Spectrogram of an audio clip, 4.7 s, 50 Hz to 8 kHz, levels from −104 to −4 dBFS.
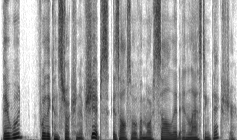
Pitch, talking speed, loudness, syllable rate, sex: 120 Hz, 200 wpm, -19 LUFS, 5.3 syllables/s, male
